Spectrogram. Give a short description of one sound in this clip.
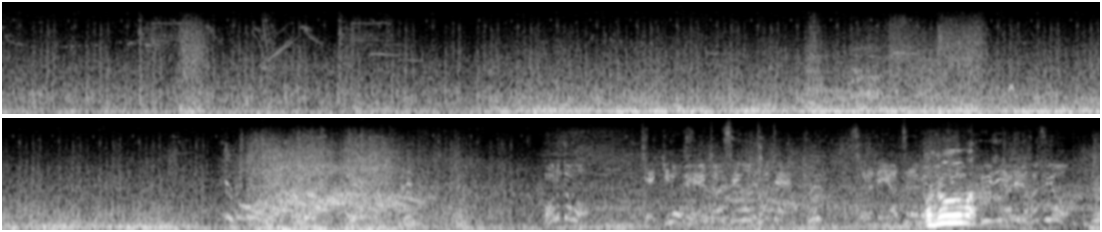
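Hooves gallop steadily over the ground.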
